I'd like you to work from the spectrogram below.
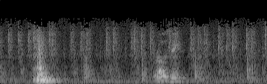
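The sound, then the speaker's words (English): An office door opens with a solid thud and latch clunk, followed by quieter shuffling and a brief murmur of voices in the room, as author Nat Post enters his outer office where his secretary is transcribing, in the radio drama Crisis, 'The Man Who Could Fly'. “When the door opens, and Nat comes in.”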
